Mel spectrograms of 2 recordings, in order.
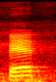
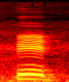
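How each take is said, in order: First: The vowel is an open 'a' as in cat. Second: The vowel is an 'e' as in pet. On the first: The speaker calls it wrong. "প্যাট না" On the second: The speaker calls it right. "ওটা বলতে হয় পেট।"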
